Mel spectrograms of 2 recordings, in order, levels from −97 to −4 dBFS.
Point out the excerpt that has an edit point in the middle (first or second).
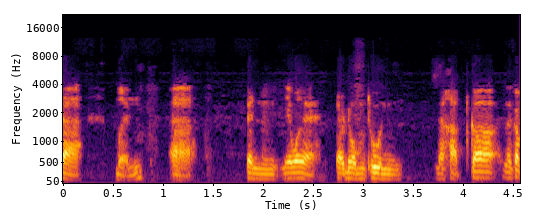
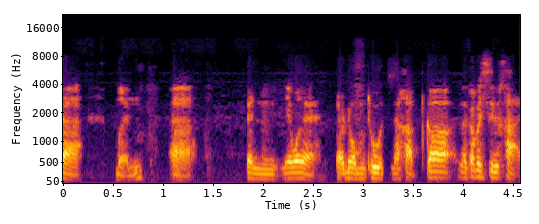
second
